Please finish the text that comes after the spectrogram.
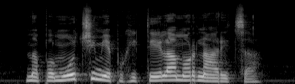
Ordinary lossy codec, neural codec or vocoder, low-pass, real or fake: none; none; 19.8 kHz; real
